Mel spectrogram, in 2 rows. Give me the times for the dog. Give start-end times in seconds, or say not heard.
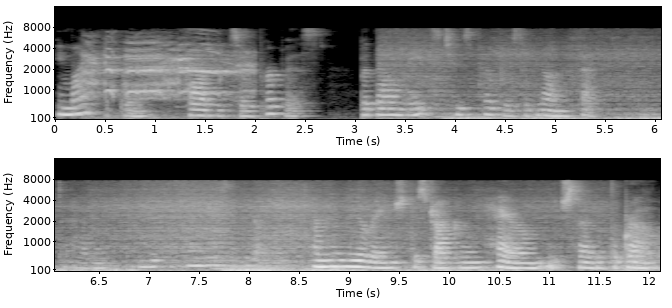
not heard.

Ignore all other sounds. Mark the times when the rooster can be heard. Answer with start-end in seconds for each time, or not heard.
0.2-2.0.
